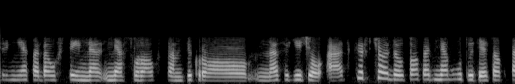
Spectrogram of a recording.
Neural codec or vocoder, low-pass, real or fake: vocoder, 22.05 kHz, 80 mel bands, WaveNeXt; 3.6 kHz; fake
